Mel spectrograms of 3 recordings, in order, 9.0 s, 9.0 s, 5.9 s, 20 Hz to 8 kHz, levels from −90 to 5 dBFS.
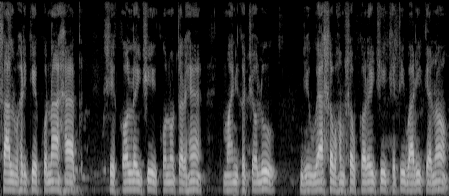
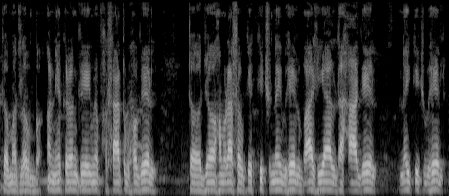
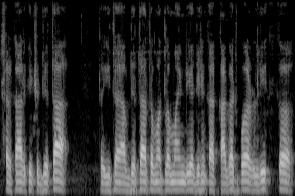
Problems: none marked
